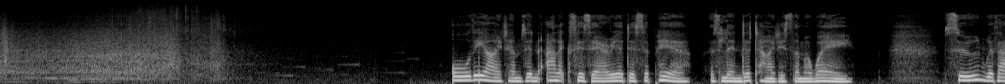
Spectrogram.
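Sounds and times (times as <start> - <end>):
car driving away: 0.0 - 3.1
speech: 4.7 - 10.0.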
